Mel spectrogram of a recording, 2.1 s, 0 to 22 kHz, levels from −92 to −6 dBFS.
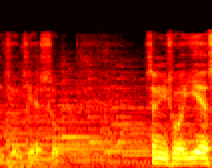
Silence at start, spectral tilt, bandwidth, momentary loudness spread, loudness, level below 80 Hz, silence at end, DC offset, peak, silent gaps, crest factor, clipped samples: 0 s; -5.5 dB/octave; 10 kHz; 17 LU; -24 LUFS; -50 dBFS; 0 s; under 0.1%; -4 dBFS; none; 18 dB; under 0.1%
